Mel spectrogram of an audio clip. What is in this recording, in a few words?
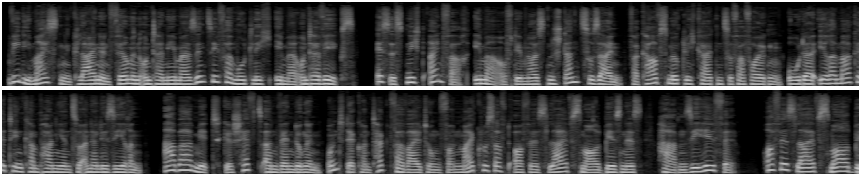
de elearning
